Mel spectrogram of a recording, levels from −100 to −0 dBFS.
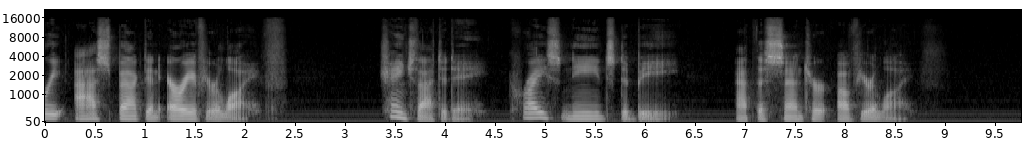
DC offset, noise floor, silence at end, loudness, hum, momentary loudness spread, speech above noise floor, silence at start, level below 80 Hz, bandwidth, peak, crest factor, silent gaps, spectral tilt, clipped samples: under 0.1%; -76 dBFS; 1.15 s; -38 LUFS; 60 Hz at -65 dBFS; 14 LU; 38 dB; 0 s; -74 dBFS; 16 kHz; -18 dBFS; 22 dB; none; -4 dB/octave; under 0.1%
